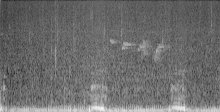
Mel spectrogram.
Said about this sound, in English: And cassowaries are capable of making remarkable sounds.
